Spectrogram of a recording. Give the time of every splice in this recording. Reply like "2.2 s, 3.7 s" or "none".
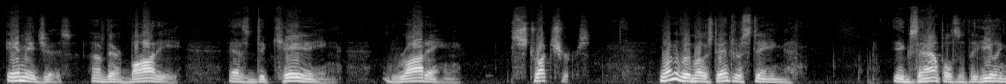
6.5 s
